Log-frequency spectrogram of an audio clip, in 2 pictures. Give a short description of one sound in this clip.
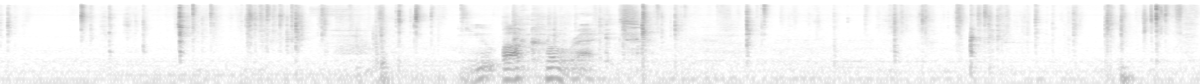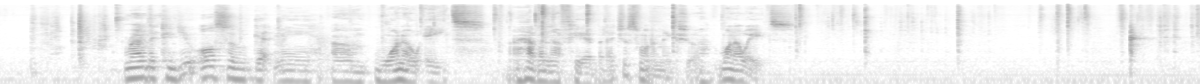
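Plastic card wrappers crinkle and rustle in hands.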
